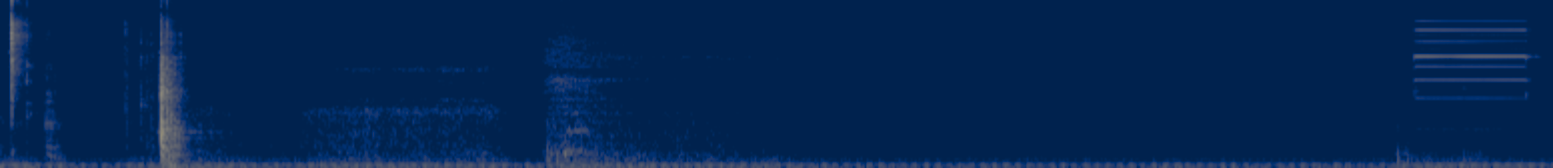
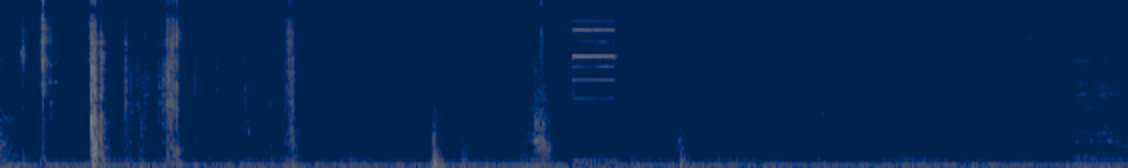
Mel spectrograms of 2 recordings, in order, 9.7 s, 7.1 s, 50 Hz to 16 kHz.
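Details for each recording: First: Shuttle HOT-433 motherboard being restored, newly installed cache chips, quiet room: a few clicks, then one short beep only after about eight seconds; slow POST, owner suspects turbo switch jumper needs clearing, beep sounds slightly off. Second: Shuttle HOT-433 motherboard under restoration with newly installed cache chips, powering up with a spare crusty floppy drive attached: handling clicks, then one short clean POST beep; board passed self-test.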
